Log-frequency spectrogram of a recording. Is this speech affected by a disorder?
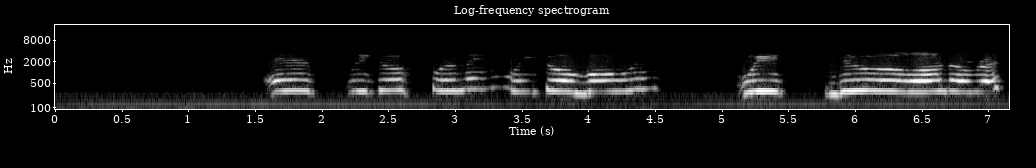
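Yes: cerebral palsy; yoga exercises including breathing, cobra, side-to-side stretches, forward and back bends, kinesiologist twice weekly.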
